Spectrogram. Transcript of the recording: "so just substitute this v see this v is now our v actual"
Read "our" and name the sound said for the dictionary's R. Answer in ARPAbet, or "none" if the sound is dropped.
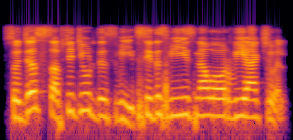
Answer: R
